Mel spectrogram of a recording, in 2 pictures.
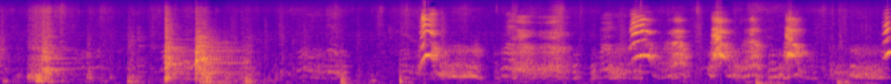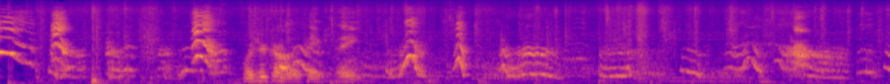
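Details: Playing puppies yip and whine almost nonstop, with rapid high squeaky cries rising and falling in pitch and a few short barks, while a person speaks now and then in the background.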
